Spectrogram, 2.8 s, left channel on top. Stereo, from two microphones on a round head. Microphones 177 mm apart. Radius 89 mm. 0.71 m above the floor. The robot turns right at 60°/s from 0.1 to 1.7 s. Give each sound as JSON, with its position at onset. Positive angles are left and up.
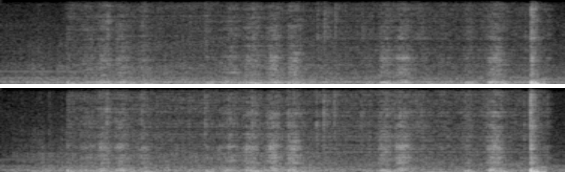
{"t": 0.3, "sound": "writing", "side_deg": -25, "distance_m": 1.4}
